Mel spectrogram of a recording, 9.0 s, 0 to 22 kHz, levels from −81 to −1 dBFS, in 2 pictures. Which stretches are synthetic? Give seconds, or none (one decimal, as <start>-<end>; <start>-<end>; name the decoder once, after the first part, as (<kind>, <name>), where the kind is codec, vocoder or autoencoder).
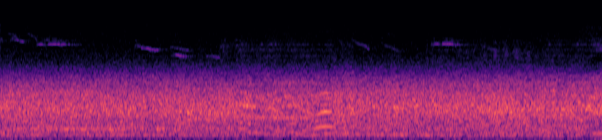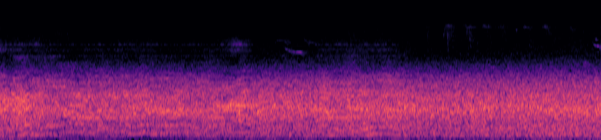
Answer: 1.8-2.5 (codec, SNAC); 4.1-6.4; 6.9-7.5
